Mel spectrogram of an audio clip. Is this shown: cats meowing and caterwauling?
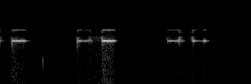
no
